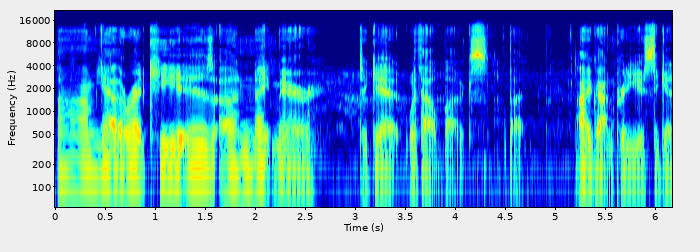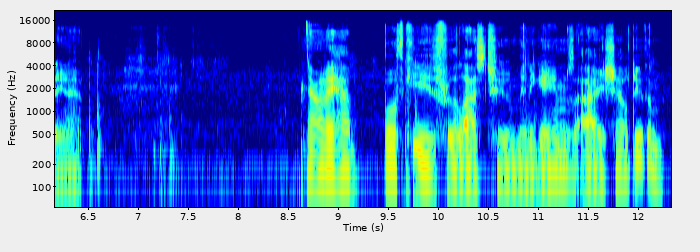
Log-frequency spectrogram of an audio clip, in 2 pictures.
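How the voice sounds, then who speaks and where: A man with a very low voice narrates his gameplay in a relaxed, rambling way, often stopping to correct himself mid-sentence. A faint hum of noise sits behind him. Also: a little slow. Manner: rambling, self-correcting, conversational. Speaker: gameplay commentator. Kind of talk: casual game walkthrough commentary.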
